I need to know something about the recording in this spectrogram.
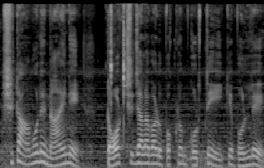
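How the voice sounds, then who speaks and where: A man's voice: a little high, normal speed. A man narrating a scripted horror story in the first person, with a suspenseful, theatrical delivery. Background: music under the voice.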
